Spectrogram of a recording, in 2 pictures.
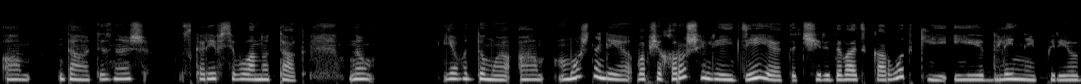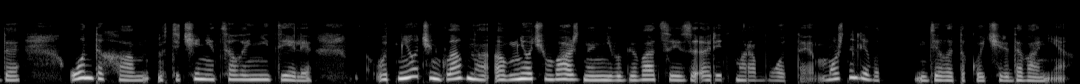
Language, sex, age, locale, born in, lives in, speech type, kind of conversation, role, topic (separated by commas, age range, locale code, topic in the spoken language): Russian, female, 40-44, ru-RU, Belarus, United States, read, expert-assistant, asker, Каким образом можно разумно чередовать работу и отдых, чтобы тело чувствовало себя лучше?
